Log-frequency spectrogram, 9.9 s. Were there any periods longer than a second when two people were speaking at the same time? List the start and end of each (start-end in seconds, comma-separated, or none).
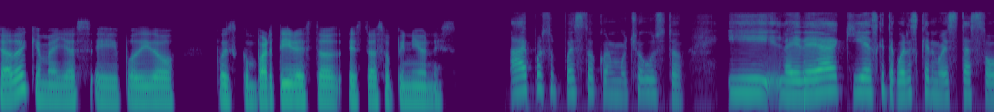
none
